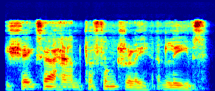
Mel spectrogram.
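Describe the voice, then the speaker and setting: A man with a very husky voice reading scripted present-tense narration for a drama, recorded away from the microphone. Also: sits low, fairly even intonation, a little fast, a bit bright, distant mic.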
